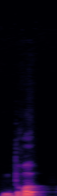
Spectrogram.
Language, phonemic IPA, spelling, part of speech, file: French, /dʁɔp/, drop, noun, Fr-drop.ogg
- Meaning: drop goal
